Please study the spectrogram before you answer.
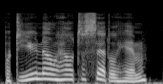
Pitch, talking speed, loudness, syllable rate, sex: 200 Hz, 295 wpm, -16 LUFS, 6.2 syllables/s, male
